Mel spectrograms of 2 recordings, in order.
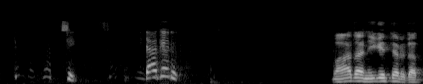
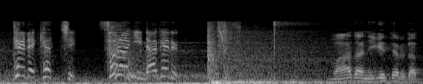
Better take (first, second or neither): second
